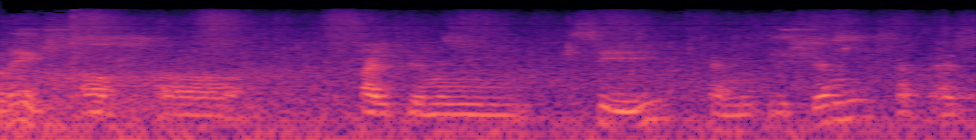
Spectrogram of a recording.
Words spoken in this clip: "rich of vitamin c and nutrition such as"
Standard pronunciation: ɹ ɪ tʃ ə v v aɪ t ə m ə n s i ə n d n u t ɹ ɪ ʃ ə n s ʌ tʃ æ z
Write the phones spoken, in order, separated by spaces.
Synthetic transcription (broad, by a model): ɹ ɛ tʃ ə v f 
